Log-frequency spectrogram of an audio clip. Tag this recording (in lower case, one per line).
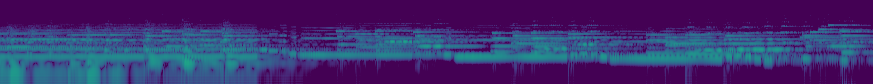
music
